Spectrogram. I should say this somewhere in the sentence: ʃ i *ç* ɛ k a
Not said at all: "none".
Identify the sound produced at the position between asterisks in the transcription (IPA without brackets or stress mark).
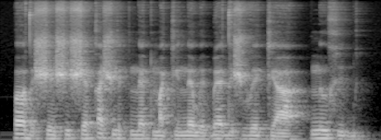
ʃ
